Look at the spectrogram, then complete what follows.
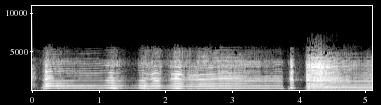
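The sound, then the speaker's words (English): A voice imitates a mosquito flying in a grocery store and landing on a small piece of Limburger cheese: a whining, sustained nasal drone that wavers and dips, breaks off briefly, then returns louder and strained before cutting out. “Now, that same mosquito flying in the same grocery store, lighting on a small piece of Limburger cheese.”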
